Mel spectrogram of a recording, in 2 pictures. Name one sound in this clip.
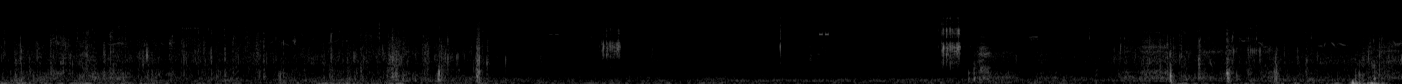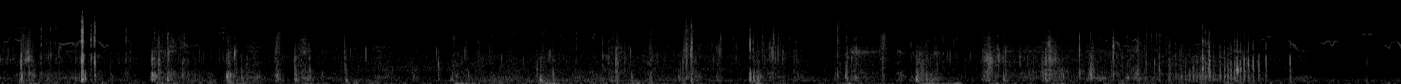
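Footsteps crunch through dry grass and over rock.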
